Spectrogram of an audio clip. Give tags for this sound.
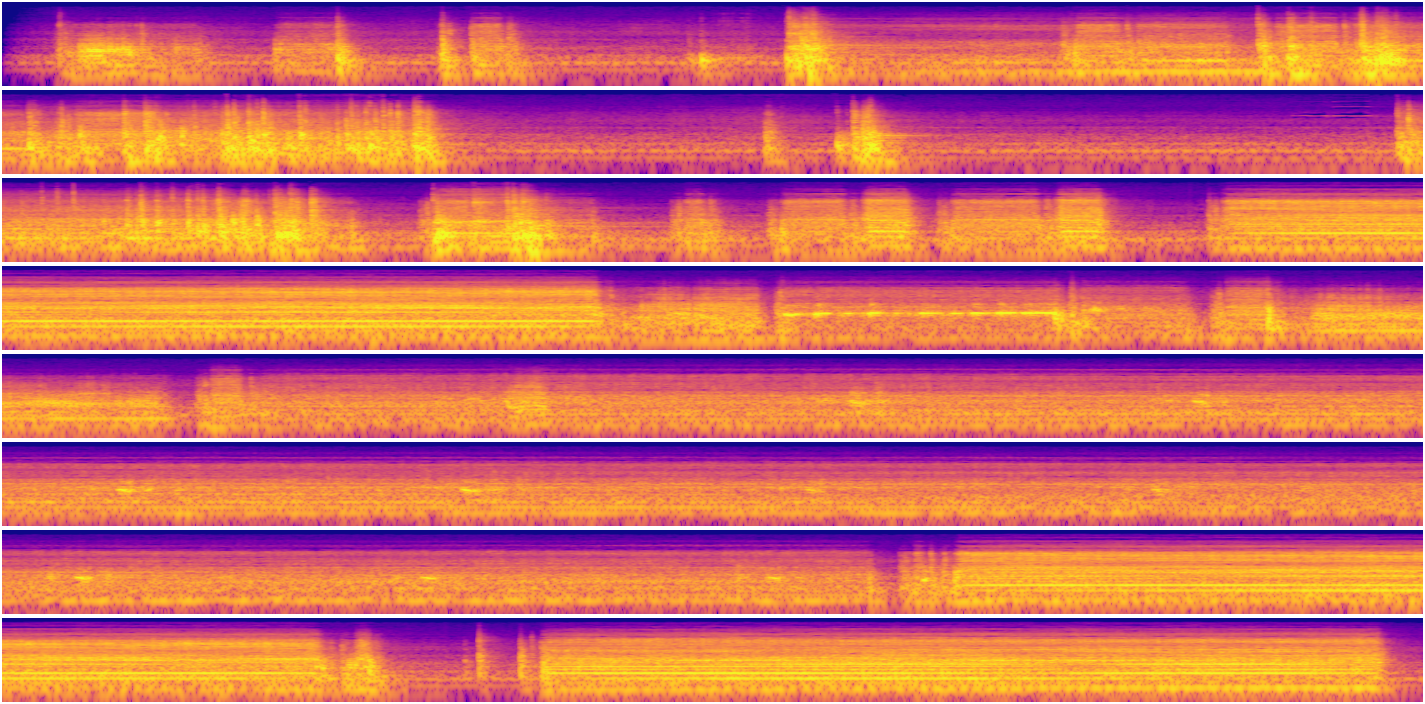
computer mechanical Printer

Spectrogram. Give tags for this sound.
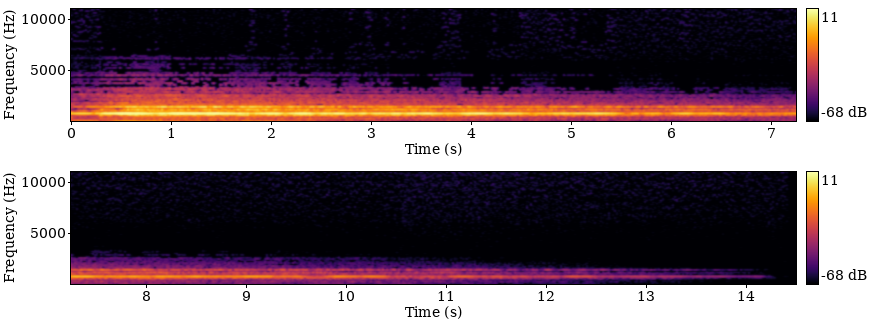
ambience ambient bell dark drone organ reverb

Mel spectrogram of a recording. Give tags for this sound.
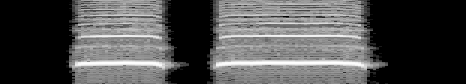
train whistle choochoo choo human

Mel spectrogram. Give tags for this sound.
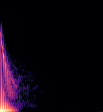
roland space minitaur echo moog bass

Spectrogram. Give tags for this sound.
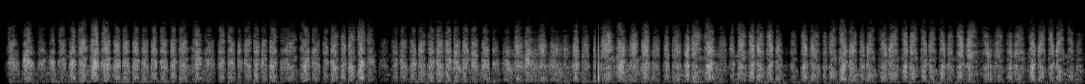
Cardboard Craft Marker Paper Pen Pencil Sound Stroke Write Writing

